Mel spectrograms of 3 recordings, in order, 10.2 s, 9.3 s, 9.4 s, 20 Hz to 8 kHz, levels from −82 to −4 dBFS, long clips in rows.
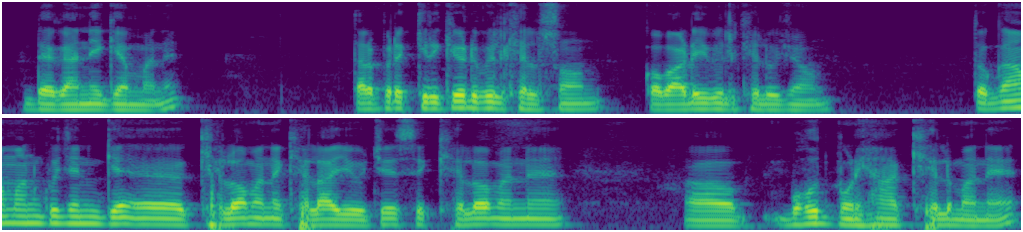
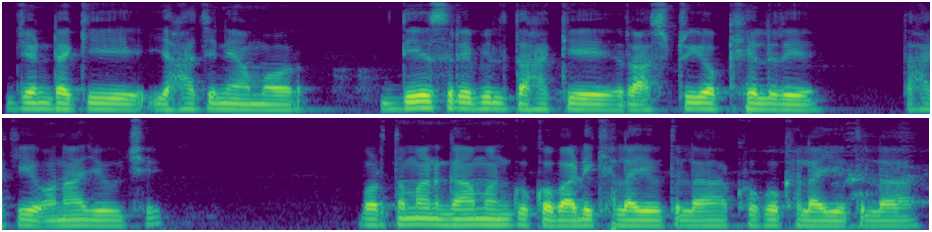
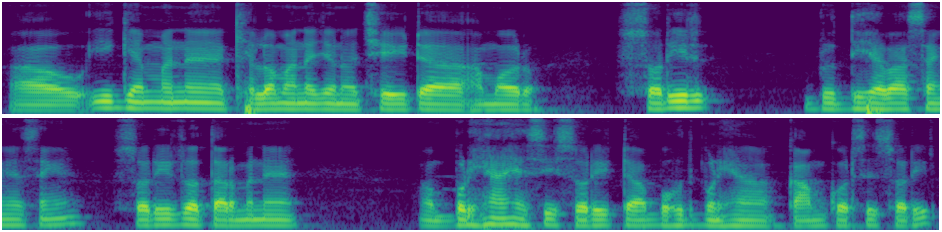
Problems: none marked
